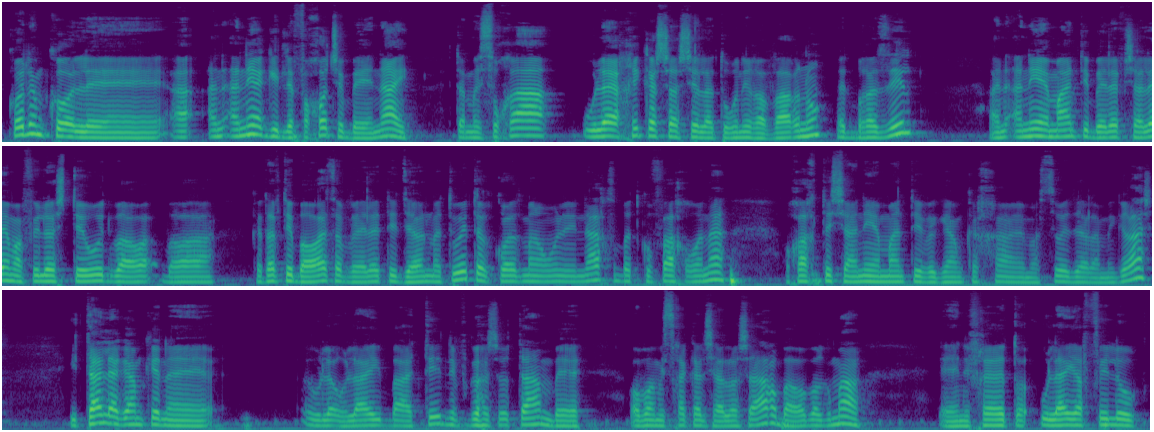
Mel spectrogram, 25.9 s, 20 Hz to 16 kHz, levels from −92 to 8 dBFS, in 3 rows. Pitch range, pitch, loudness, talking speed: 140-175 Hz, 150 Hz, -25 LUFS, 150 wpm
